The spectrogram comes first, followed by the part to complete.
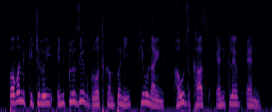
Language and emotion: Marathi, neutral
